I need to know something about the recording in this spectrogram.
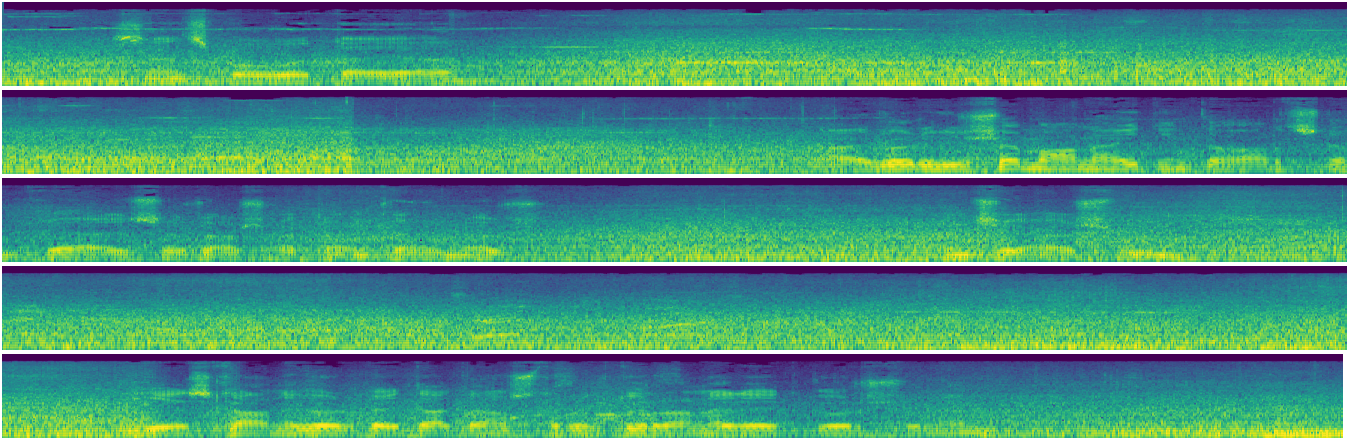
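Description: Traffic rumbles steadily along a nearby street.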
